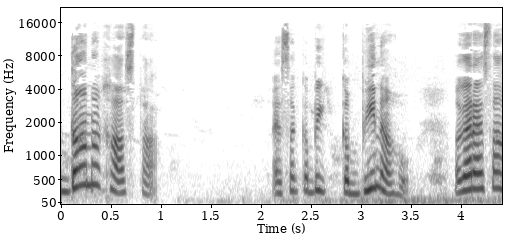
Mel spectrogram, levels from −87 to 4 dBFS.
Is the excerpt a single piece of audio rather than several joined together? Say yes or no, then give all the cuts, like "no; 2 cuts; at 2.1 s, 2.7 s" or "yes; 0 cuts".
yes; 0 cuts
